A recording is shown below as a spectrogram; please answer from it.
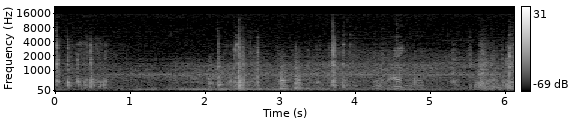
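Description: A few quiet, scattered clinks and knocks of loose metal dirt bike engine parts being handled and shifted in a cardboard box.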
